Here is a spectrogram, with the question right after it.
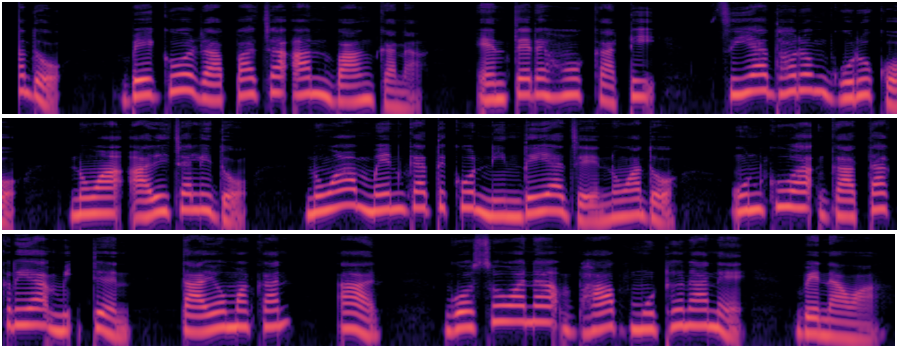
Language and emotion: Santali, neutral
